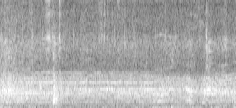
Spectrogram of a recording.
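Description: Wind buffeting a phone's microphone on a sailing yacht at sea: a steady rushing noise.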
